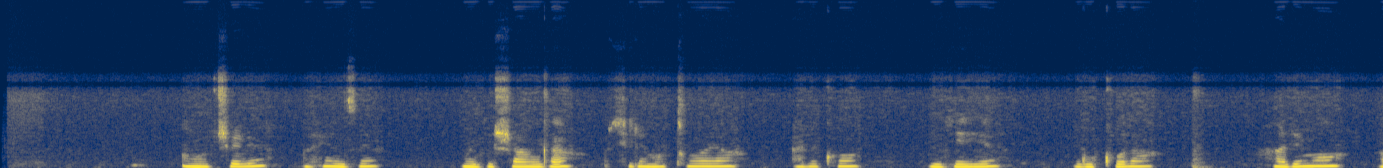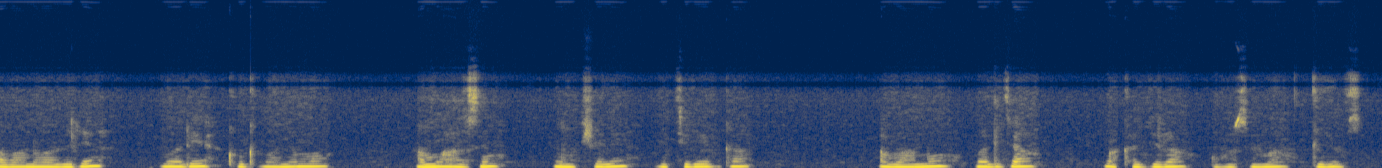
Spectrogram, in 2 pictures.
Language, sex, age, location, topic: Kinyarwanda, female, 18-24, Nyagatare, agriculture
